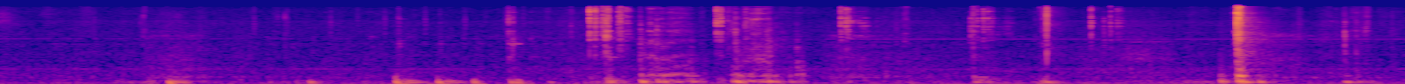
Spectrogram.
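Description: Irregular clicks and rustles of fly-tying tools and materials being handled at a vise. They are busiest about three to four seconds in, with one sharp click about six seconds in.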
